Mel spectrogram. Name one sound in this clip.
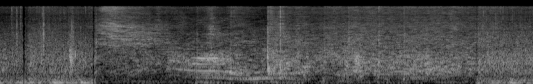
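Water splashes loudly as a man falls into shallow surf.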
